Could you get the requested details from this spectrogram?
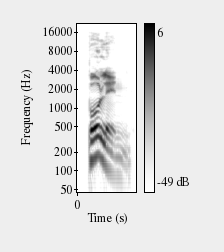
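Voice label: "polen", Spanish, male; mekanta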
